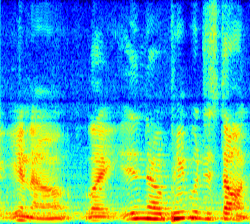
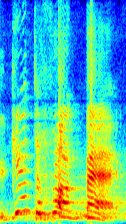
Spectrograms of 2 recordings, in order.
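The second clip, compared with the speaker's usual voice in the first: much higher, louder yell to back off; shouted warning; 12 semitones higher, 4 dB louder than usual. Retold or imitated. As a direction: shoo them away in panic. Fending off giant mosquitoes.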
